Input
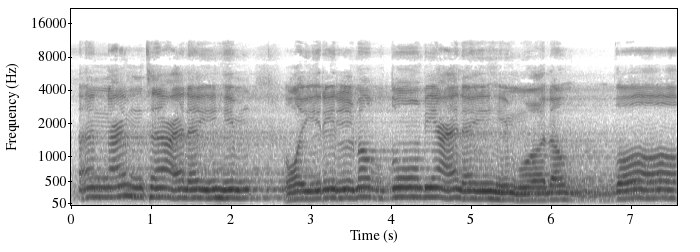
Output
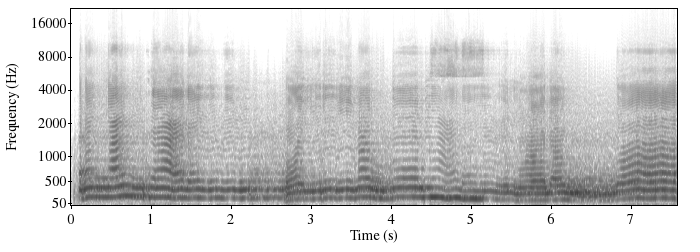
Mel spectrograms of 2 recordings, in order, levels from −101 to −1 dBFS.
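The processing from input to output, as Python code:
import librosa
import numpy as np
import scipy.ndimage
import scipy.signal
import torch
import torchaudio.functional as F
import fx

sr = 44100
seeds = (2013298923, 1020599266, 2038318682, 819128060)

y = fx.wiener(x, sr, points=41)
y = fx.spec_box(y, sr, start_s=4.49, length_s=0.68, low_hz=220.0, high_hz=5300.0, gain_db=-20)
y = fx.over_compress(y, sr, threshold_db=-34.0, ratio=-1.0)
y = np.sign(y) * np.maximum(np.abs(y) - 10.0 ** (-52.0 / 20.0), 0.0)
y = fx.echo_feedback(y, sr, ms=70, feedback_pct=58, wet_db=-12.5)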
